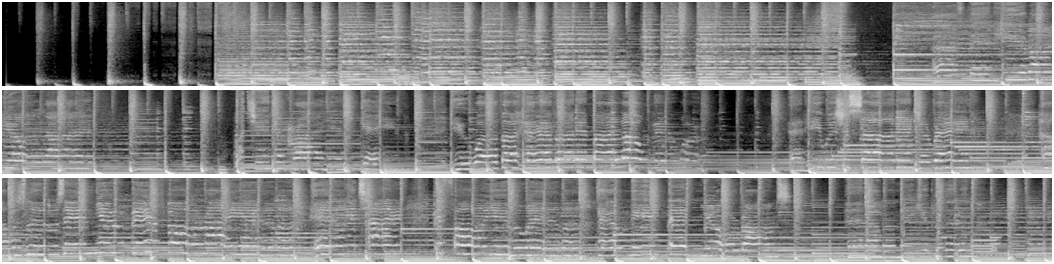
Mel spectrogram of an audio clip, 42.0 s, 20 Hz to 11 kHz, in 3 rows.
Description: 70s Redrum 126 bpm CLEAN

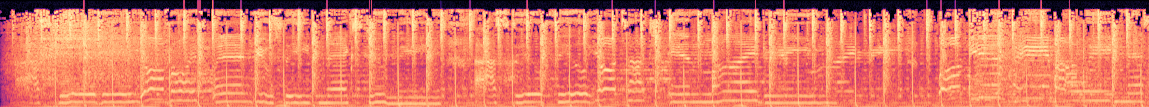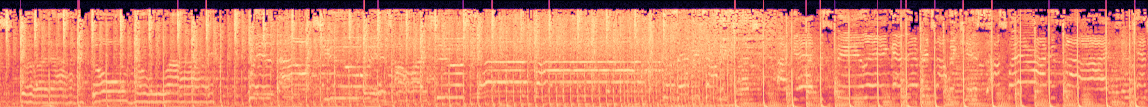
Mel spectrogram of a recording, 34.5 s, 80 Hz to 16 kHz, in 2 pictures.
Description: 140bpm Fm

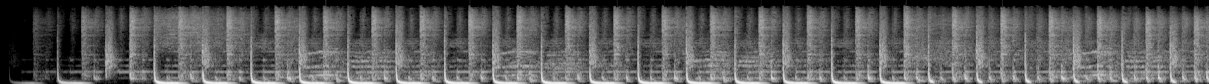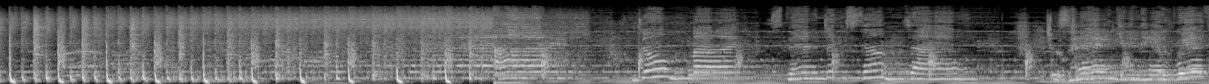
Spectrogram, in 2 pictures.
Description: Funk 124 Bpm

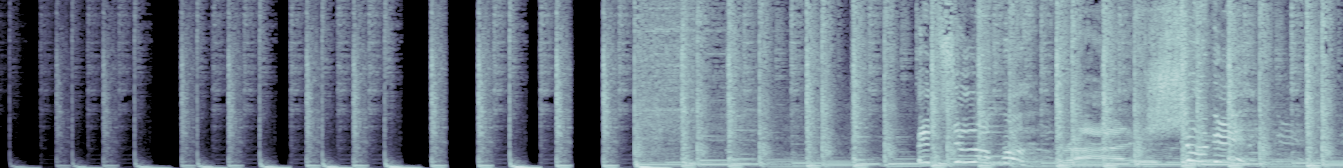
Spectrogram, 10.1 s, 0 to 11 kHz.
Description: Reggae Rton Redrum 128 Bpm Clean

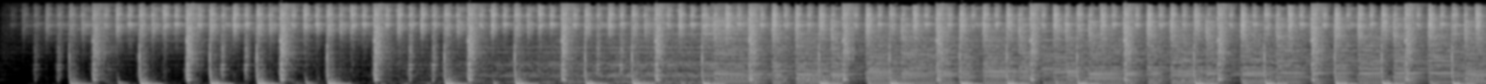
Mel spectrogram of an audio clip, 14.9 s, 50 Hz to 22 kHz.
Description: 128Bpm

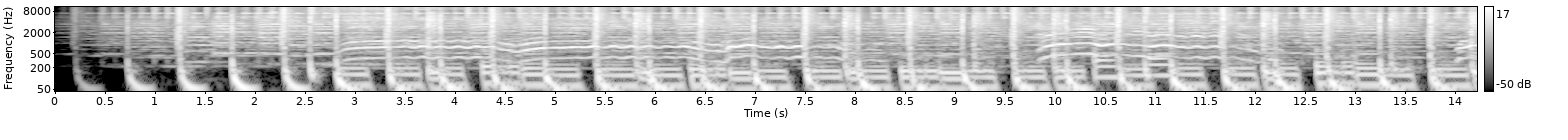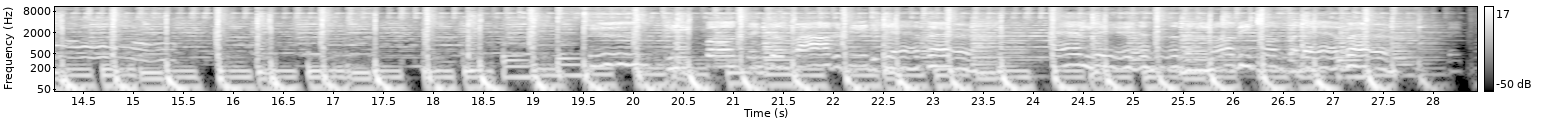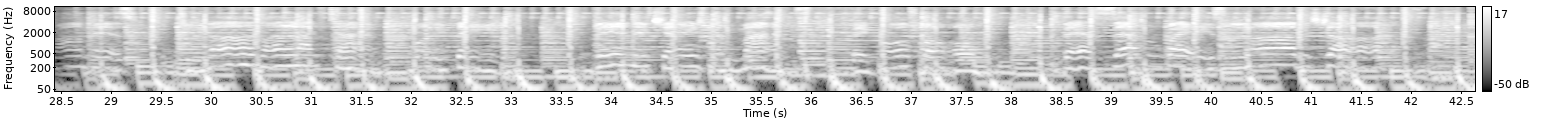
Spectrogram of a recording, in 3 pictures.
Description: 80s Club 115 bpm

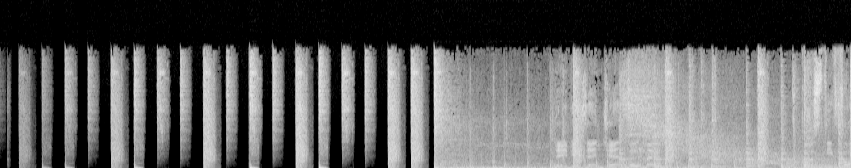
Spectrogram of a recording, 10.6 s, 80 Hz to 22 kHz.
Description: Moombaton Re-Drum 104 BPM

